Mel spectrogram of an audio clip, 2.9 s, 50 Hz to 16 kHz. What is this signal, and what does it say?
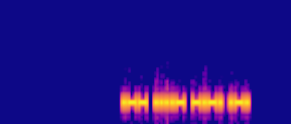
Morse code, heard as a keyed tone, about 41 wpm, 700 Hz. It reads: W4CR
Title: USA Call Signs - 4 Characters - 3x Character Spacing - 45wpm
